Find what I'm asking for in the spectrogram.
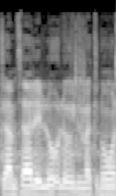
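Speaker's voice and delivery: usual speaking voice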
